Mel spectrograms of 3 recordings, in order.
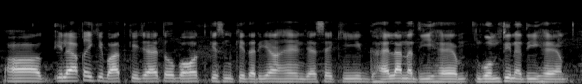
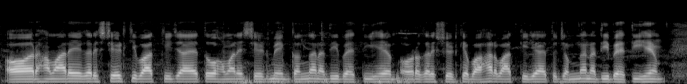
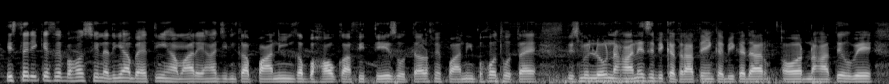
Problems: constant background noise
